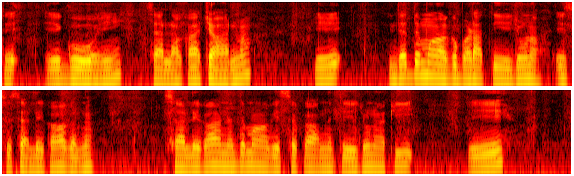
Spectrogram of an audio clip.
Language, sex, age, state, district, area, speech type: Dogri, male, 18-30, Jammu and Kashmir, Kathua, rural, spontaneous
